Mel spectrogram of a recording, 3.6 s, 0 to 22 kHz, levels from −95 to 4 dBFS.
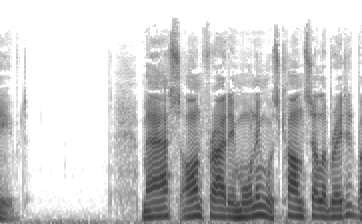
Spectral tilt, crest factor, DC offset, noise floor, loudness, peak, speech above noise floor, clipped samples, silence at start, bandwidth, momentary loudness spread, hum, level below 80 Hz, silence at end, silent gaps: -6 dB/octave; 16 dB; under 0.1%; -51 dBFS; -20 LUFS; -4 dBFS; 32 dB; under 0.1%; 0 s; 13 kHz; 3 LU; none; -50 dBFS; 0 s; none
